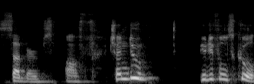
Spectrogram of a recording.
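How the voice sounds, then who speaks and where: With a French accent, the man talks. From France, Montpellier. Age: 30s. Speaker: economics teacher. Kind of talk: online webinar workshop. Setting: video call webinar. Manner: slow; halting, many fillers.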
